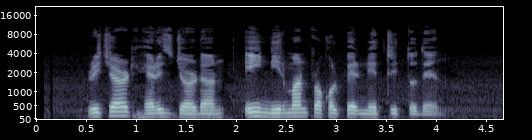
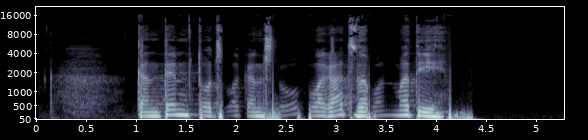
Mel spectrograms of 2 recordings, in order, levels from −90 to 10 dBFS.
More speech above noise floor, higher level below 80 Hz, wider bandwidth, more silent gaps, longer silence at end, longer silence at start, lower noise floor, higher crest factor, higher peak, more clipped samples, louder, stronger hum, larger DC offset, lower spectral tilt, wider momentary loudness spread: second, 36 dB vs 66 dB; second, -64 dBFS vs -32 dBFS; second, 10.5 kHz vs 14 kHz; neither; second, 0.6 s vs 0.9 s; second, 0.5 s vs 1 s; second, -58 dBFS vs -82 dBFS; about the same, 20 dB vs 16 dB; about the same, -2 dBFS vs -2 dBFS; neither; second, -22 LUFS vs -18 LUFS; neither; neither; about the same, -6 dB/octave vs -6.5 dB/octave; second, 8 LU vs 12 LU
